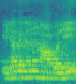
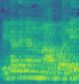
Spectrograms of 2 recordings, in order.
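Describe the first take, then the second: The two takes are said the same way.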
